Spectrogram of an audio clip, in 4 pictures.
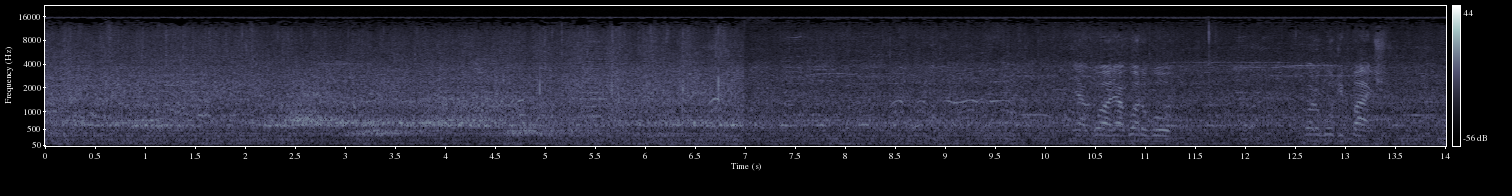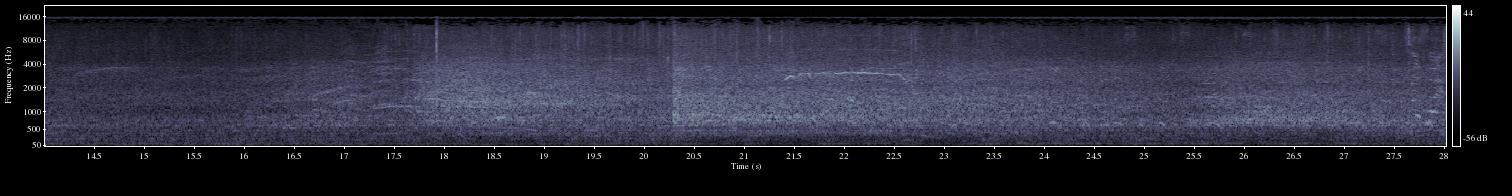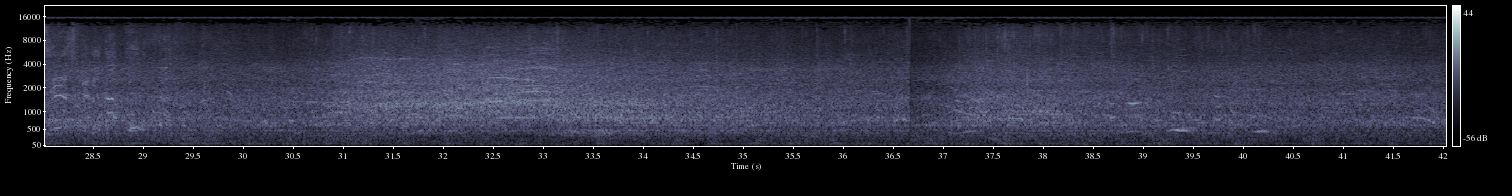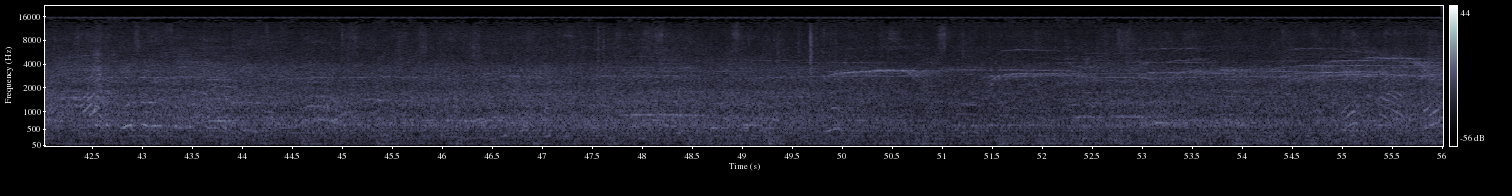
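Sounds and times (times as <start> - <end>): crowd clapping: 0.0 - 2.3, 3.7 - 7.0, 17.7 - 25.0
stadium crowd cheering: 0.0 - 56.0.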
